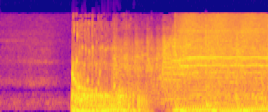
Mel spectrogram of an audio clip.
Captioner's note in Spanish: Rugido de las tripas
